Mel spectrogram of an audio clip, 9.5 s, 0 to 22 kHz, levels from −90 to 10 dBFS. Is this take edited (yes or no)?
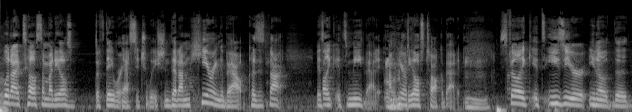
yes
